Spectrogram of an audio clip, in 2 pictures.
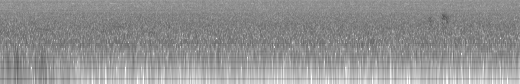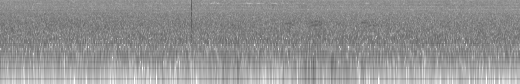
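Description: Steady, even outdoor hiss with no distinct source, with a faint short high chirp about four seconds in and a small click about seven seconds in.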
